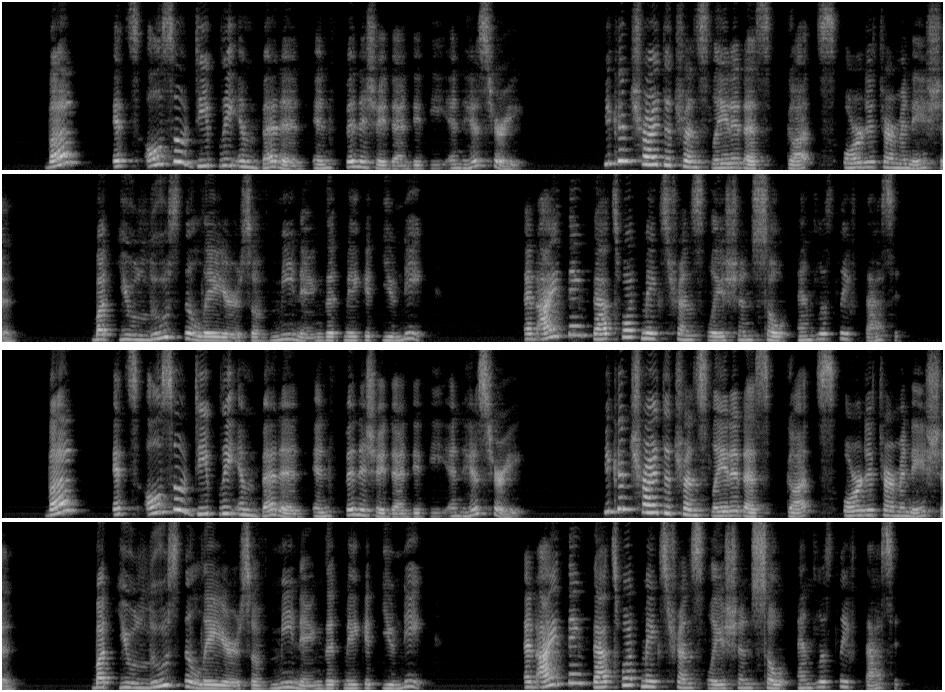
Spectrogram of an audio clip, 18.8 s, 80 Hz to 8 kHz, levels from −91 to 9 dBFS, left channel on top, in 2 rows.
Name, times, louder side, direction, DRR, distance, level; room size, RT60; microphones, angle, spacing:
voice 1, 1.1-5.2 6.0-9.5 10.3-13.6 14.6-18.4, equal, 45° right, 1.1 m, -27 dB
3.5 x 2.5 x 3.6 m
head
